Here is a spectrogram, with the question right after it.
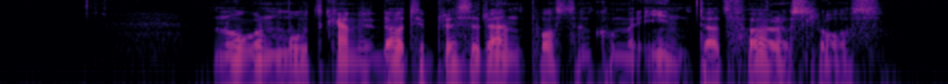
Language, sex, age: Swedish, male, 35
